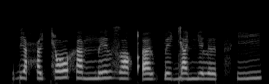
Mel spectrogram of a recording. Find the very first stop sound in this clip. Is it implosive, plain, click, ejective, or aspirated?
implosive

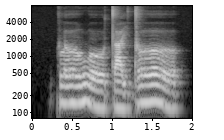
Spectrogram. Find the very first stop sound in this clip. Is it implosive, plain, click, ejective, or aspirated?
plain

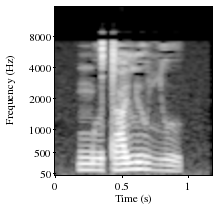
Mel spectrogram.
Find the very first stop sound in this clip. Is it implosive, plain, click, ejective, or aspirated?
plain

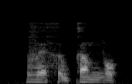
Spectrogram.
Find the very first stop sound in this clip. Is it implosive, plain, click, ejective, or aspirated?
plain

